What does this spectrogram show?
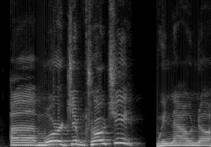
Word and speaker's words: Croce: Uh, more Jim Crochi.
